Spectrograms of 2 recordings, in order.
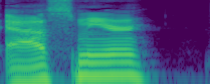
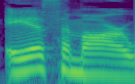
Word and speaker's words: ASMR: Can you tell me again what the hype is all about with Asmir? – What? – That's not how you say it. It's ASMR, which stands for Autonomous Sensory Meridian Response, which is that feeling, static-like, tingling, goosebump sensation response to some sort of audio or visual stimulation.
